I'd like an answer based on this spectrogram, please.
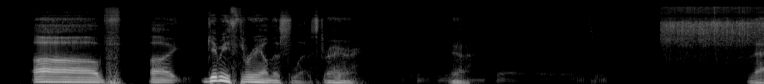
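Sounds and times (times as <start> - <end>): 
speech: 0.3 - 3.6
steak sizzling on a grill: 6.6 - 7.6.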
